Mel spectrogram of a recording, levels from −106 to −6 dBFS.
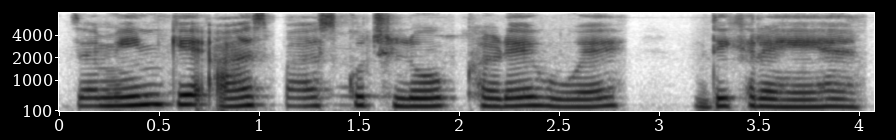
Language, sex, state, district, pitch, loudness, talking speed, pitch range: Hindi, female, Uttar Pradesh, Lalitpur, 245 Hz, -16 LUFS, 160 wpm, 230-255 Hz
